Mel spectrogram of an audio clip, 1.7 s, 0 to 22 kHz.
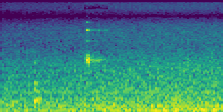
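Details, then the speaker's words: Yamaha EMX 5000-12 powered mixer with an intermittent output, NPN transistor tested in circuit with a DMM in diode mode, positive lead on the base: one short, high meter beep as the probe touches the collector; junctions read normal. "And then the emitter. Okay, so these junctions are reading normal."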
